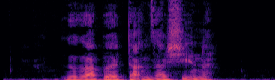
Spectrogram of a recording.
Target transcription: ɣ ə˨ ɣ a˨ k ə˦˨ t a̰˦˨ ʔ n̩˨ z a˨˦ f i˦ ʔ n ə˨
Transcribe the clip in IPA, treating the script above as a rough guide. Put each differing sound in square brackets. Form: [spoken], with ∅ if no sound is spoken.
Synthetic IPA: ɣ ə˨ ɣ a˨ [p] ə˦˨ t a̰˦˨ ʔ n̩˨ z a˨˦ [ʃ] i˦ ʔ n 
